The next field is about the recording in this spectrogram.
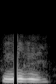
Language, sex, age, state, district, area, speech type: Urdu, male, 18-30, Bihar, Khagaria, rural, conversation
